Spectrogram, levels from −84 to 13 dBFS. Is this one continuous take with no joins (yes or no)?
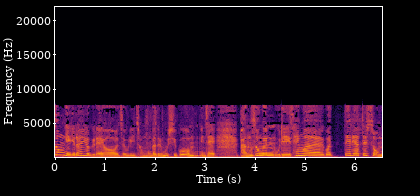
yes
